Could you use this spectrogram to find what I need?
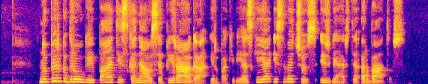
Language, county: Lithuanian, Kaunas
